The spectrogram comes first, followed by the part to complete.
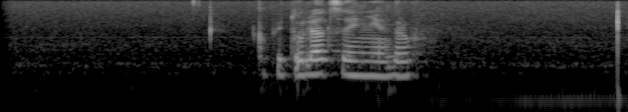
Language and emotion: Russian, neutral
